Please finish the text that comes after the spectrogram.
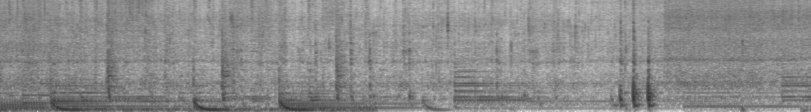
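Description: Spices for chicken biriyani fry in an electric rice cooker with a steady close sizzle, broken by several scraping stirs and knocks of a spoon against the pot.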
